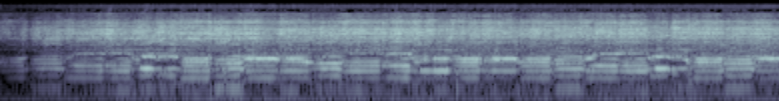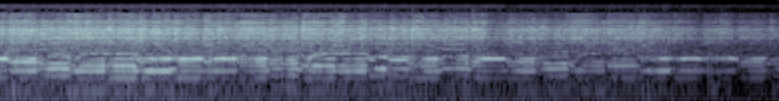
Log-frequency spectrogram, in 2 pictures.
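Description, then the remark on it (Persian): A mouth bow (kaman), its string struck with a thin stick and held near the open mouth, plays a steady, buzzing drone; changing the volume of the mouth cavity brings out overtones that form a bright, bouncing melody. The playing is continuous, with no voices. “این نمونه صوتی رو شنیدید از اجرای کمان”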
